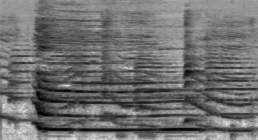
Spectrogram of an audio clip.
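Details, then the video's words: Pet bloodhound singing in a sustained howl: a sudden loud onset after a quiet lead-in, then a long even tone lasting about two and a half seconds, a brief renewed push near the end, and a trailing fade. "bloodhound sings"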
